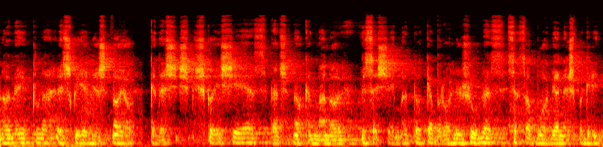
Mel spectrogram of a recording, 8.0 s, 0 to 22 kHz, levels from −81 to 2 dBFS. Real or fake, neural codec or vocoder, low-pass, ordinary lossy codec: real; none; 14.4 kHz; MP3, 96 kbps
